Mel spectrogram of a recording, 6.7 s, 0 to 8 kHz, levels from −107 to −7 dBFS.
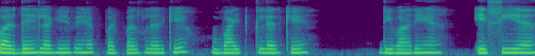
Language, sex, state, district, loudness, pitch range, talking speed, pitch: Hindi, female, Uttar Pradesh, Jalaun, -35 LUFS, 190-205 Hz, 135 wpm, 200 Hz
